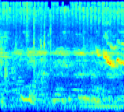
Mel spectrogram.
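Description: Oman Teddy pigeons coo in a low, rolling burble close by, with a voice faintly present alongside the steady calls.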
